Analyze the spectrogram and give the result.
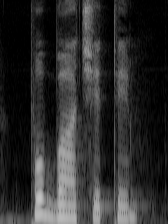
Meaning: to see
- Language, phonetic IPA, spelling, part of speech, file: Ukrainian, [pɔˈbat͡ʃete], побачити, verb, Uk-побачити.ogg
